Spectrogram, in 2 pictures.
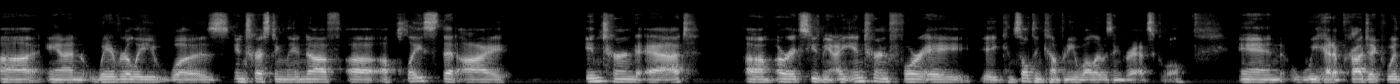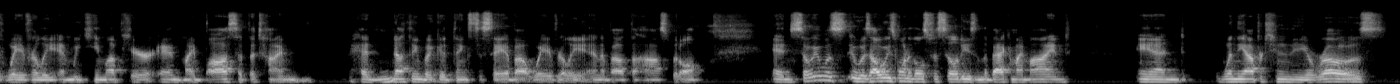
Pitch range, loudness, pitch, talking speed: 115-125 Hz, -21 LUFS, 120 Hz, 180 wpm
